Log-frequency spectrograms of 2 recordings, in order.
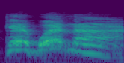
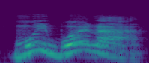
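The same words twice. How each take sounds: First: "qué buena" with pitch jumping high on "qué" and louder; exclamatory qué buena. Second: Said in the usual way. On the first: Shown as a demonstration. Showing a listener how qué adds emphasis, exclaimed qué buena. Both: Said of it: "they wanna put buena with an exclamation point".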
